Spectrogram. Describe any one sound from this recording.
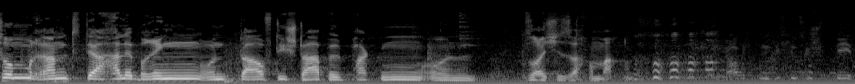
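A man speaks loudly and animatedly close by in a large echoing hall.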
